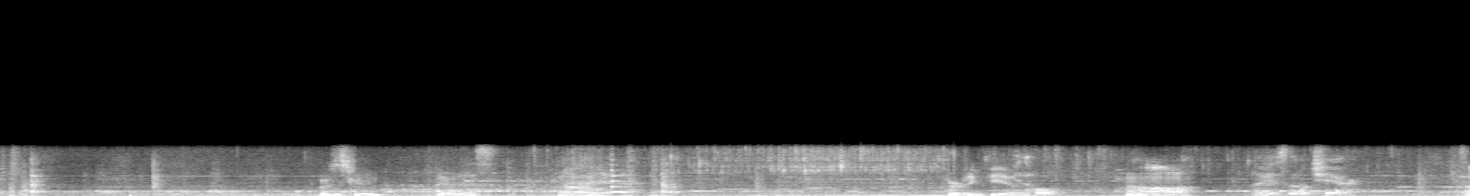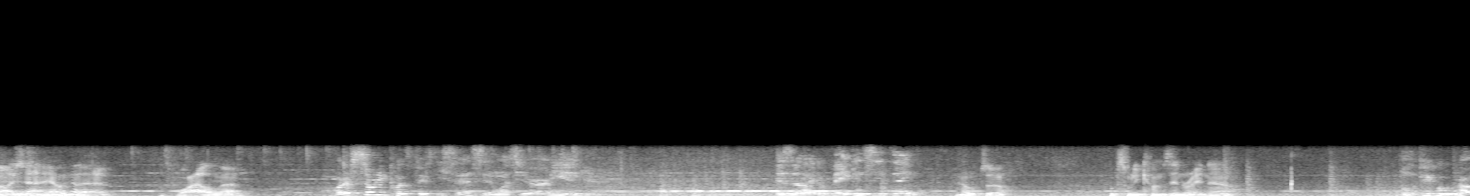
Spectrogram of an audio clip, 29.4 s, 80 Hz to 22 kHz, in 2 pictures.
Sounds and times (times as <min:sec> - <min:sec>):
Speech: 0:03.2 - 0:05.0, 0:28.7 - 0:29.4.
